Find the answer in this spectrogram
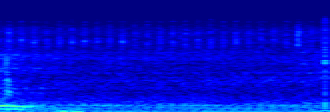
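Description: A steady low hum of background noise with no change through the pause. The tail of a man's voice trails off at the very start.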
